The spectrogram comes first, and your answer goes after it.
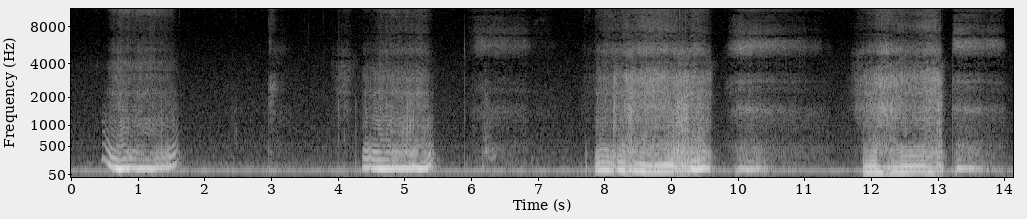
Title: Frank asleep snoring his head off with his tongue hanging out (st bermastiff puppy) 😂🐶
